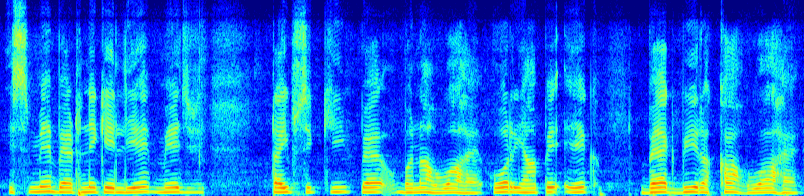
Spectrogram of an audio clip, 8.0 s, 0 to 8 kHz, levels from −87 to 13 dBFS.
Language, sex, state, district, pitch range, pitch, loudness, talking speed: Hindi, male, Uttar Pradesh, Saharanpur, 170-185 Hz, 175 Hz, -17 LUFS, 155 wpm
